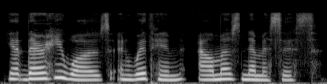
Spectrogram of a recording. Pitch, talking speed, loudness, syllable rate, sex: 230 Hz, 145 wpm, -16 LUFS, 4.4 syllables/s, female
